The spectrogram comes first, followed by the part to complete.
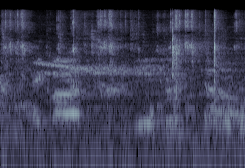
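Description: Casino table background: faint voices and short chirping electronic-sounding tones, with a couple of sharp clicks near the end.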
